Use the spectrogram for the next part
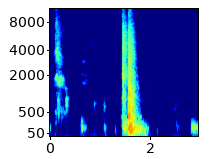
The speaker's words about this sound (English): Now, close the door, please.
